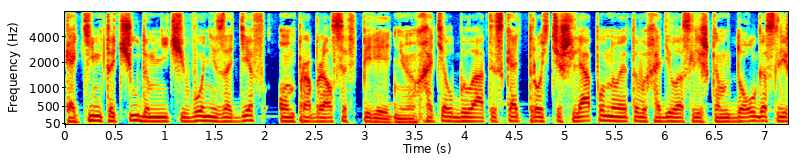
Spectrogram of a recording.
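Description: Someone reads aloud in a natural voice, with fairly even intonation.

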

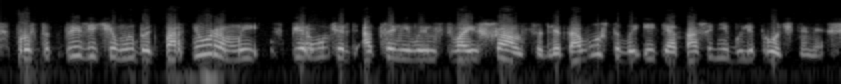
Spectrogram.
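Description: Talking at a very fast pace with hardly any pauses, a woman with a high pitch swings very widely in pitch, the sound dry and close with no echo. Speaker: psychologist. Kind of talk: interview. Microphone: phone line.

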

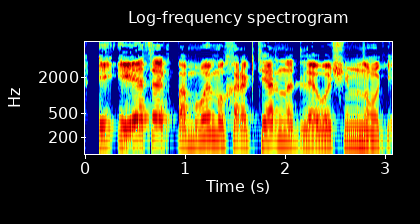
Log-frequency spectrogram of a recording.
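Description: With an ordinary speaking voice, a man talks at a fairly slow pace with lively intonation. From Odessa, Ukraine. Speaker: philosopher and political scientist. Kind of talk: radio interview. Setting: radio studio.

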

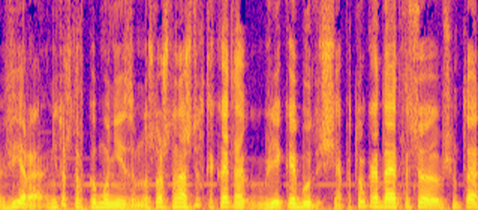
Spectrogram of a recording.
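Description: Fairly quick and fairly high-pitched, a man's voice swings very widely in pitch on a very clean recording with a silent background. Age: 50s. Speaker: history professor. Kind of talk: interview. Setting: studio. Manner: hesitant, filler-heavy.

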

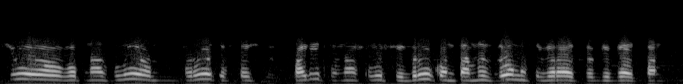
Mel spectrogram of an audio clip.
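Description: Speaking at a fairly slow pace, a man with a high pitch keeps his intonation fairly even. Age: 40s. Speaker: caller. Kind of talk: phone-in call.

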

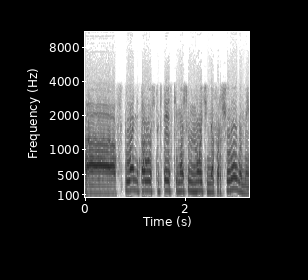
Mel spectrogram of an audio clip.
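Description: A man talks with ordinary pitch variation. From Ulan-Ude, Buryatia, Siberia. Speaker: caller, hunter and fisher. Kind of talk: phone call-in. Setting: phone call. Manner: halting, many fillers.

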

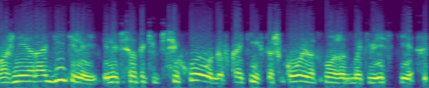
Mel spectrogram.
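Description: A man has a normal speaking voice, pitched fairly high. He goes at a moderate pace in a dry, close sound with no echo. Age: 30s. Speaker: radio caller. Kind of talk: call-in comment. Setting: phone call.

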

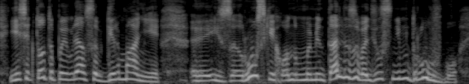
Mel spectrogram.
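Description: Using an ordinary speaking voice, a woman talks at a medium pitch and a moderate pace with lively intonation. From Russia, Saratov (Volga region). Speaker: philology professor. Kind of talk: radio interview. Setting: studio.

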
